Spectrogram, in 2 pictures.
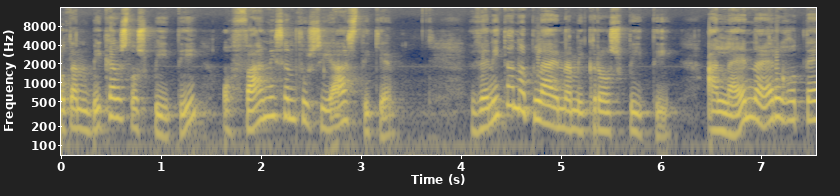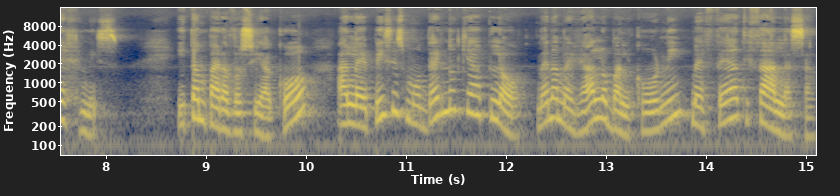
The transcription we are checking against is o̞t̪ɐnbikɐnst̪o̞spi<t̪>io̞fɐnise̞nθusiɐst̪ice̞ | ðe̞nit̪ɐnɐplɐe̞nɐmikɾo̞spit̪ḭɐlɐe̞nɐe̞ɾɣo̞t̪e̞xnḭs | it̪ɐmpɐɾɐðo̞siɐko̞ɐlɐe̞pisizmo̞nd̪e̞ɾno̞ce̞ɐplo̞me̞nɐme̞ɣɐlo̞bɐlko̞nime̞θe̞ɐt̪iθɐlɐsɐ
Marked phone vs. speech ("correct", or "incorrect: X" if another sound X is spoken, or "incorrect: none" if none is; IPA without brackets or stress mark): correct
